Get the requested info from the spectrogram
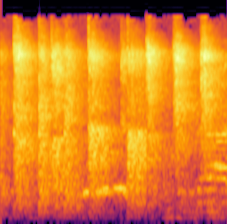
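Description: A few people clapping: a short run of sharp hand claps, about three or four a second.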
